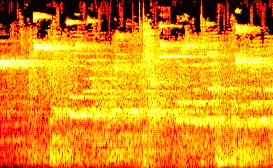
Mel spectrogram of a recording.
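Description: Basketball game in a sports hall: sneakers squeaking on the court in many short high squeaks, with the ball bouncing on the floor a couple of times.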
